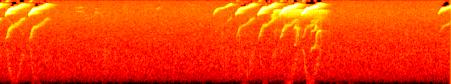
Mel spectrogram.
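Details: Fawn-breasted tanager giving high, sharp, rising whistled notes: a brief burst at the start, then a longer phrase of about six thin upslurs after a long silent gap, and the start of another at the end.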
